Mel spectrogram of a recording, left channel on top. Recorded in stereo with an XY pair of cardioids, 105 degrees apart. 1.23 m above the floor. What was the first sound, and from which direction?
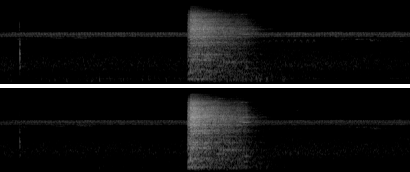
An insect, 50° left.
